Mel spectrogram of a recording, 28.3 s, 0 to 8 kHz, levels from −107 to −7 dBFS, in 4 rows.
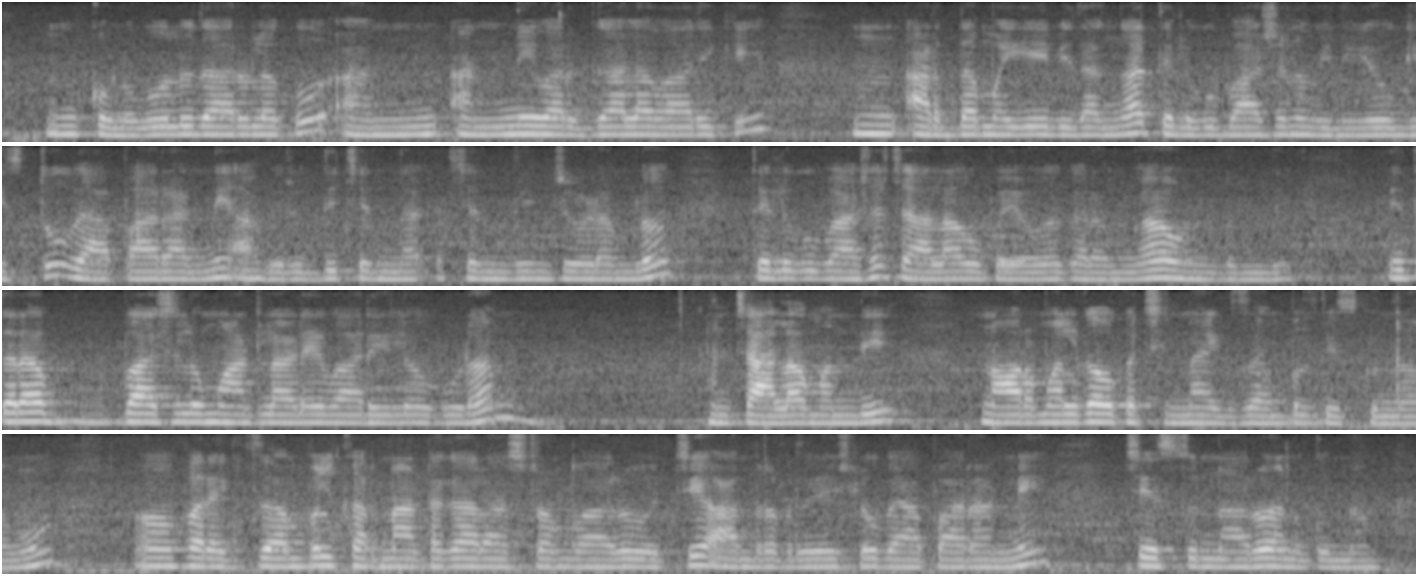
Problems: constant background noise, background conversations at intervals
